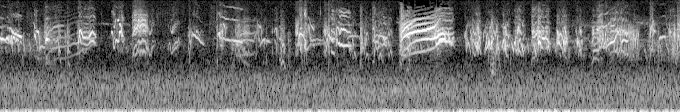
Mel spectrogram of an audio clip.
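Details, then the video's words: Several wild hooded siskins singing in nature: rapid high twittering and chirping phrases come almost continuously, with one louder rising trill near the middle, over a steady low hum. "VÁRIAS PINTASSILGO CANTANDO NA NATUREZA"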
